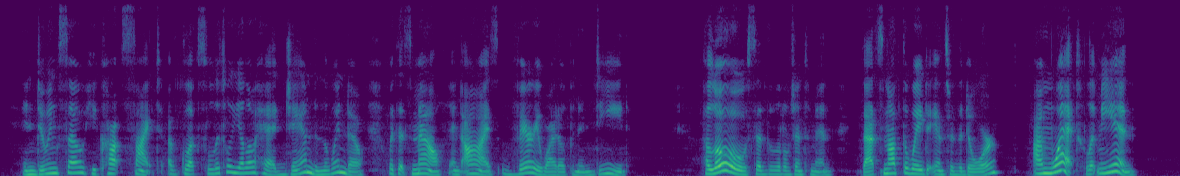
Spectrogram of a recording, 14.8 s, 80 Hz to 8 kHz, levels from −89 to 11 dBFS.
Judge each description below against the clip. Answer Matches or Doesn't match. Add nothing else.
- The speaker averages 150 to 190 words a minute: Matches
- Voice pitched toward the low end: Doesn't match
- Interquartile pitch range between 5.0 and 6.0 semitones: Matches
